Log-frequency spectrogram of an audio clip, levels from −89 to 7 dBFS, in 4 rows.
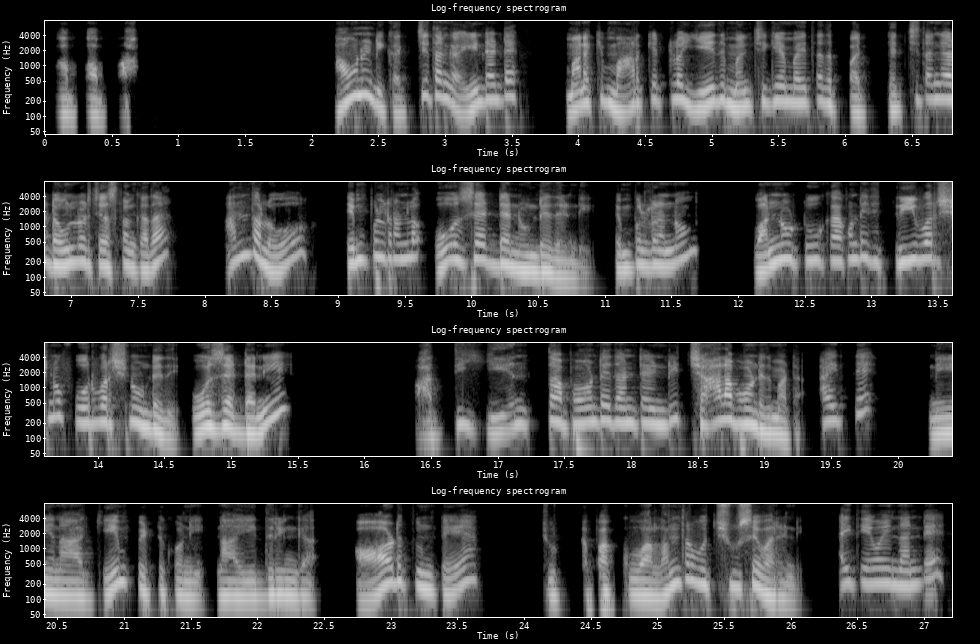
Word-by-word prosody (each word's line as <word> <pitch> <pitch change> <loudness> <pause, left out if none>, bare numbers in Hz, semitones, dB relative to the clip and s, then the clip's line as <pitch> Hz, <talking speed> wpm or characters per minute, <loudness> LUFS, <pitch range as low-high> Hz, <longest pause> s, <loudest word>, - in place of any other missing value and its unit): అబ్బబ్బ! 110 -2 -5 1.6
అవునండి. 255 - +3
ఖచ్చితంగా. 230 - -1
ఏంటంటే, 215 +8 +1 0.5
మనకి 180 +6 +2
మార్కెట్‌లో 185 - -3 0.2
ఏది 195 +3 +3
మంచి 160 +4 0
గేమ్ 195 -1 +1
అయితే 185 0 -4
అది 175 - -1
ప - - -9 0.3
ఖచ్చితంగా 210 +11 -1
డౌన్‌లోడ్ 180 +2 +4
చేస్తాం 165 +1 +2
కదా! 185 +8 +2 0.5
అందులో 245 - +2 0.5
టెంపుల్ 220 +7 +2
రన్‌లో 245 +2 -1 0.2
ఓజెడ్ 220 -2 +1
అనుండేదండి. 135 - +2 0.2
టెంపుల్ 150 +4 0
రన్ను, 175 +7 +1 0.6
వన్ను, 190 +11 +4
2 215 - -3
కాకుండా 230 +4 0
ఇది 200 - -4
3 200 +2 +4
వర్షనో, 240 +3 +1
4 205 -1 0
వర్షనో 215 +1 +2
ఉండేది, 135 - +2 0.2
ఓజెడ్ 160 -4 +5
అని. 170 - +3 1.1
అది 120 - -5 0.3
ఎంత 190 +3 -6 0.2
బావుండేదంటే 205 0 0
అండి 185 +4 +1 0.2
చాలా 220 +2 +4
బాగుండేదిమాట. 140 - +3 0.2
అయితే, 225 +8 -4 0.5
నేనా 125 -2 +2 0.2
గేమ్ 180 +12 +1
పెట్టుకొని 125 -5 -3 0.2
నా 120 - +1 0.2
ఎదురింగ 120 +1 0 0.6
ఆడుతుంటే, 175 -10 +1 0.7
చుట్టుపక్క 130 +4 -4
వాళ్ళందరూ 145 - +1
వచ్చి 190 - -3
చూసేవారండి. 130 - +2 0.3
అయితే 205 0 -5
ఏమైందంటే, 200 0 -1
180 Hz, 115 wpm, -24 LUFS, 140-210 Hz, 1.6 s, ఓజెడ్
